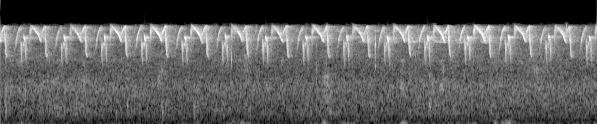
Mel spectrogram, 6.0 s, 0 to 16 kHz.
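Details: Territorial adult Chinese leaf warbler at Old Peak in Hebei, China, delivering rapid, high-pitched, sharply descending notes in a regular run, roughly 150 per minute, clear above quiet ambient noise.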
